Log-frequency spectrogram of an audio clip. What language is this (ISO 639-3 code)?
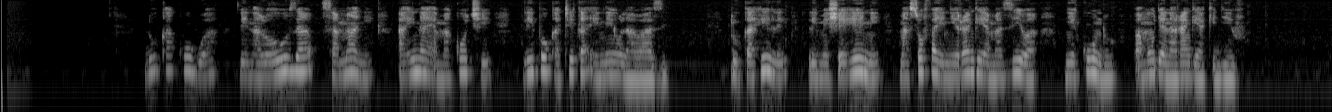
swa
